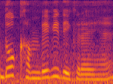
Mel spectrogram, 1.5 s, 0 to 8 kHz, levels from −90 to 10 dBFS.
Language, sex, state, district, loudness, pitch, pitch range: Hindi, female, Uttar Pradesh, Jalaun, -14 LUFS, 220 Hz, 185-245 Hz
